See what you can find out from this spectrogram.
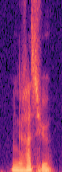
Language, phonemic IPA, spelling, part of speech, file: French, /ɡʁa.sjø/, gracieux, adjective, Fr-gracieux.ogg
- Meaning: graceful, gracious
